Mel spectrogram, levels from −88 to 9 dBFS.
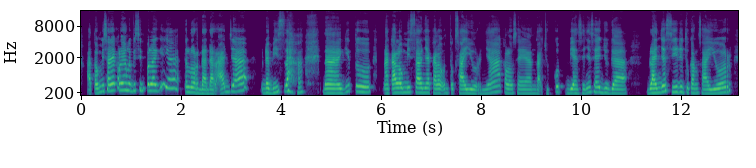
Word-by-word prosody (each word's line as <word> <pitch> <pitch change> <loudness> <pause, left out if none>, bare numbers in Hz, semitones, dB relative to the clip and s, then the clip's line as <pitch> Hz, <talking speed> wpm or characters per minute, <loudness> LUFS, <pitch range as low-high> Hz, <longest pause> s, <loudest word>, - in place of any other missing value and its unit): atau 185 +4 +1
misalnya 270 +3 +4
kalau 300 - +5
yang 305 - 0
lebih 280 0 -5
simpel 305 -3 0
lagi 275 - +1
ya 385 -2 0
telur 215 -3 +1
dadar 165 -1 0
saja, 250 - +1 0.3
udah 195 +1 +2
bisa. 240 +6 0 0.7
Nah 185 0 +5
gitu, 230 0 0 0.3
nah 180 - +1
kalau 200 +2 +6
misalnya 200 -2 +1
kalau 180 0 +1
untuk 185 0 -9
sayurnya, 175 +6 -1
kalau 180 -2 -1
saya 170 -1 -5
nggak 170 - -6
cukup 230 +8 -5
biasanya 175 +2 -1
saya 220 -3 -1
juga, 175 -3 -1 0.4
belanja 190 +6 +4
sih 230 -3 -2
di 230 - -2
tukang 190 -2 -4
sayur. 180 +8 +1
195 Hz, 150 wpm, -24 LUFS, 180-230 Hz, 0.7 s, kalau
